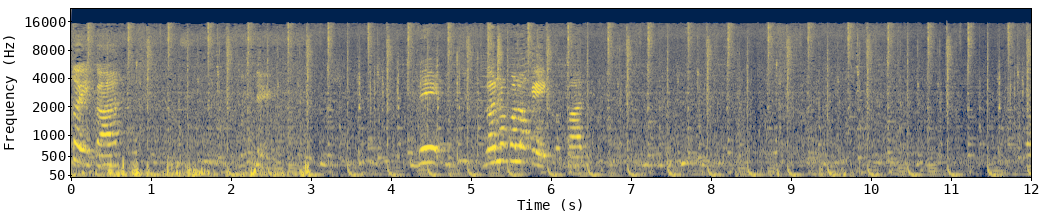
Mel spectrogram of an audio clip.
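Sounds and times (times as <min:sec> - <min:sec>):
background music: 0:00.0 - 0:12.0
pigeon cooing: 0:01.1 - 0:05.1, 0:06.1 - 0:11.3.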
